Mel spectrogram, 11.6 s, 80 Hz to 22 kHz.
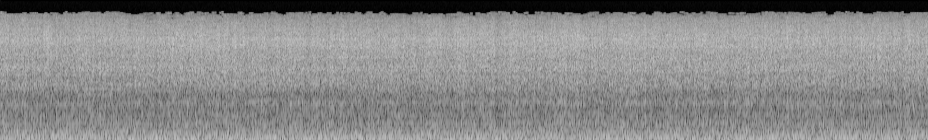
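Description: Cessna 172's piston engine and propeller running steadily in flight, heard inside the cabin as a constant loud drone mixed with rushing air noise.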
